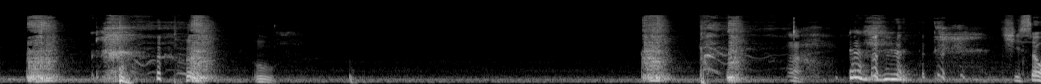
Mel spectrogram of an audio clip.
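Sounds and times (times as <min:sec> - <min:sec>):
woman farting in a played video: 0:00.3 - 0:00.7, 0:01.9 - 0:02.2, 0:06.4 - 0:07.6
speech: 0:01.6 - 0:02.8, 0:10.1 - 0:10.4
laughter: 0:07.0 - 0:09.8.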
